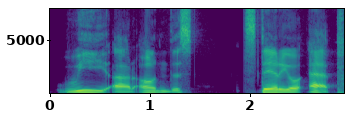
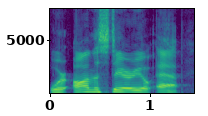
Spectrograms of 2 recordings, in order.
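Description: First: It is said in a put-on sexy voice. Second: It is said in a plain voice.

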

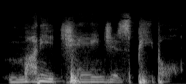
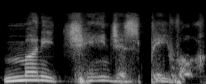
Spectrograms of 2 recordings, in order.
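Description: First: It is said in a plain, neutral tone. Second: It is said with dripping, sneering sarcasm.

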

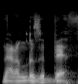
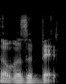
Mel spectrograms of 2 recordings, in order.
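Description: First: The name ends with a th sound. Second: The name ends with a plain t sound. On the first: The speaker calls it wrong. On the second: The speaker calls it right. "they couldn't just add that extra H"

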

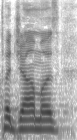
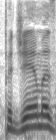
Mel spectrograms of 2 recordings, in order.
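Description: First: The middle vowel differs from the one in 'jam'. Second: The middle vowel sounds like the one in 'jam'. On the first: The speaker calls it wrong. "not pajamas" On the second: The speaker calls it right. "it's pajamas, because you say jammies"

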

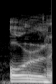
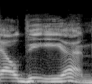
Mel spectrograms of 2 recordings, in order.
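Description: First: The first vowel is a strong rounded 'oh' sound. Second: The first vowel is an open 'ah' sound. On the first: "He wants the O hit hard" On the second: "You're saying Alden"

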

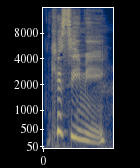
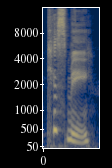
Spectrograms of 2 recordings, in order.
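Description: First: The name is said in three syllables. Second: The name is said in two syllables. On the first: The speaker calls it right. "but it's kissy me" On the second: The speaker calls it wrong. "I was like"

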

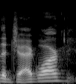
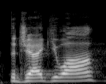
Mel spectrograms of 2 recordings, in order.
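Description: First: Jaguar is said with an ordinary American pronunciation. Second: Jaguar is said with a British pronunciation.

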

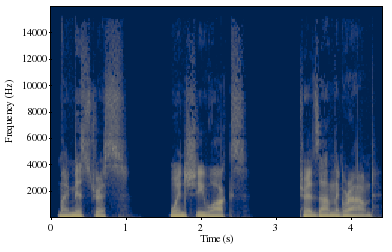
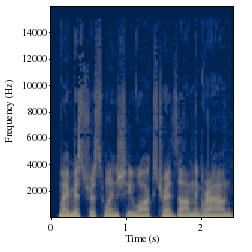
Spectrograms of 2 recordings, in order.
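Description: First: It is read slowly, pausing at each comma. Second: It is read quicker, without pausing at commas.

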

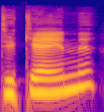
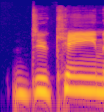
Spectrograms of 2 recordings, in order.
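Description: First: The name has a softer, French-style vowel. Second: The name has a harder, Americanized vowel. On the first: "if you hear someone who is a French speaker pronounce it ... where that A sound is a little softer" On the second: "in that sort of harder A sound Americanized style"

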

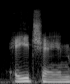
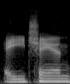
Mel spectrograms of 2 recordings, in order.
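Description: First: The second syllable has a long 'ay' vowel. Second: The second syllable has a short 'a' vowel. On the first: This is how the speaker always assumed the name was said. "I always thought it was A-Chain" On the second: This is how the speaker has recently heard the name is said. "now I've heard it's A-Chan, potentially, is how you pronounce it"

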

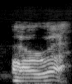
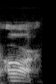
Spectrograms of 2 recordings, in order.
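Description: First: It is said with an extra trailing vowel. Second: It is said as one plain syllable. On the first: "would say R-a" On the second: "you pronounce it like it was meant to be pronounced. You say R"

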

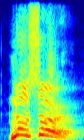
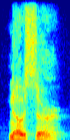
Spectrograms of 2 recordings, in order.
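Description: First: It is said a little louder. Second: It is said strongly but not too loudly.

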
